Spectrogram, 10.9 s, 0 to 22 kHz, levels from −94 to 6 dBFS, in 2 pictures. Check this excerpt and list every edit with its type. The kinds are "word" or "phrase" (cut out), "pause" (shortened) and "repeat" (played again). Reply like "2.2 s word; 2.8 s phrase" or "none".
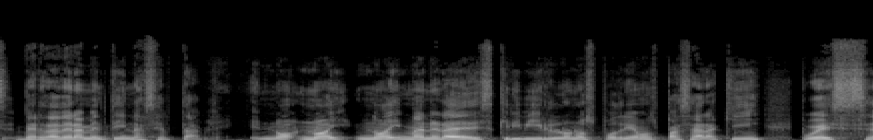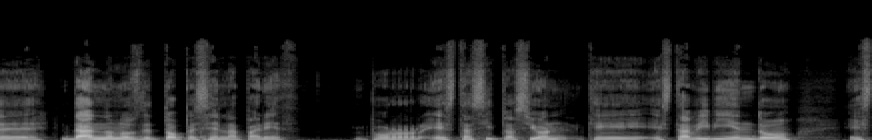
4.9 s pause; 5.8 s pause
